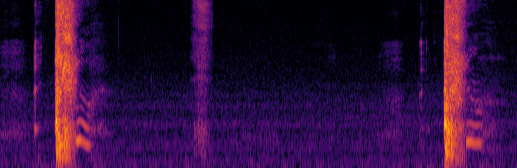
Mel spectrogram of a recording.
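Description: Two sharp, explosive sneezes a few seconds apart, each preceded by a quick inward breath, with a soft sniff between.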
